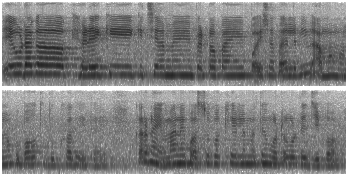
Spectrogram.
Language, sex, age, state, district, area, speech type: Odia, female, 45-60, Odisha, Nayagarh, rural, spontaneous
